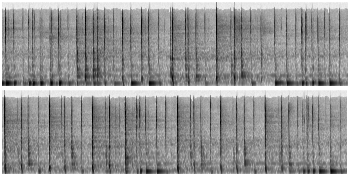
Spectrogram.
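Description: A rope-tuned Haitian hand drum with a skin head played with bare hands in the Maskawon rhythm: a fast, even stream of strokes, several a second, mixing ringing open tones with sharp slaps.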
